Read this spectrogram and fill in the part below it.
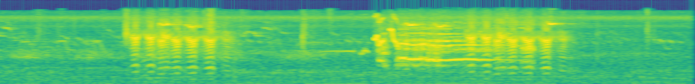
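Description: Goats bleat loudly.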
